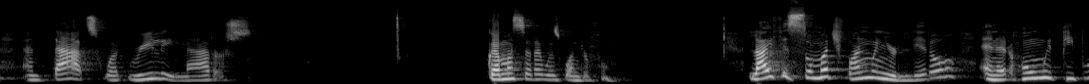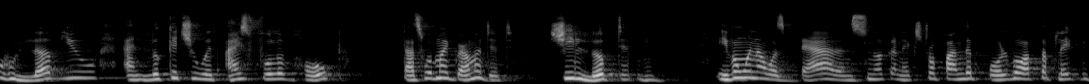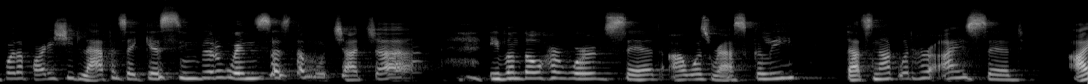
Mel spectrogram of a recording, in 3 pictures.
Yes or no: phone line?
no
